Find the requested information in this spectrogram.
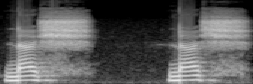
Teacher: नून को शीन के साथ मिलाएंगे क्योंकि शीन के ऊपर जज़म है तो इसमें सिफ्त तफशी पाई जाती है। तो इसको पढ़ते हुए इसकी आवाज़ मुंह में फैल जाएगी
